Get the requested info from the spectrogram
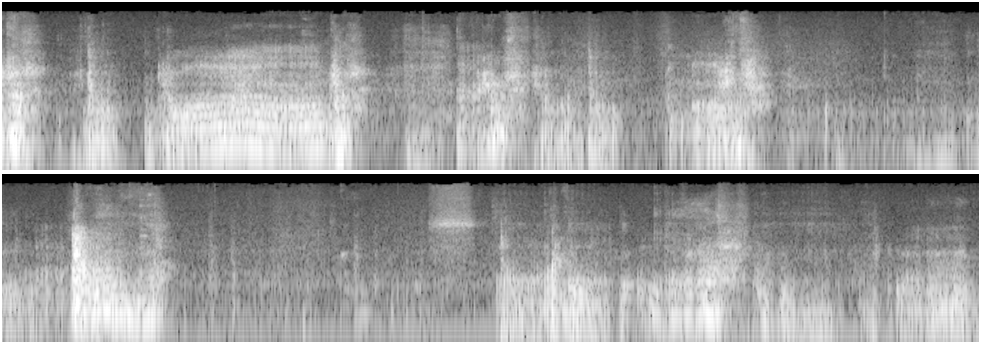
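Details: Moo Man, a pet Pug, battling his new toy guinea pig from Ikea in a small room; a long wavering growl early on, then shorter snarling growls and snorts broken by silences.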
